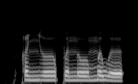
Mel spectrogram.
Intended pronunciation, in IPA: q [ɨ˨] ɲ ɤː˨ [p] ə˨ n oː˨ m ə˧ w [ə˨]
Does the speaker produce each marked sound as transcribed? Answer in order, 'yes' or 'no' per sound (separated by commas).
no, yes, yes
